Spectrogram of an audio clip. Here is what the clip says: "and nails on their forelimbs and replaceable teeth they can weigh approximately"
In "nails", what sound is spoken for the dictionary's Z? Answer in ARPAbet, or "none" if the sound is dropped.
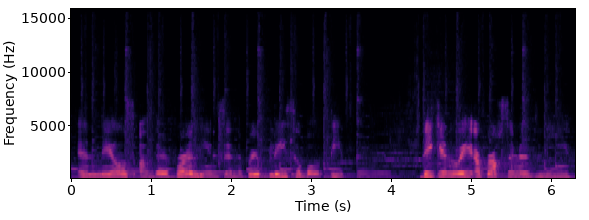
S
